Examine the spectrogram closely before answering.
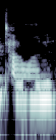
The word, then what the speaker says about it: Catan: You say Catan.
